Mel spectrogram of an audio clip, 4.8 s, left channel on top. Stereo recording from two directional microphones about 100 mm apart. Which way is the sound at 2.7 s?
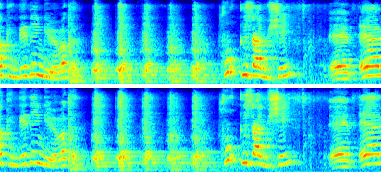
50° right (ahead or behind).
